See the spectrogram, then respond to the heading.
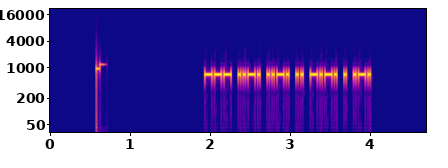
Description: Morse code, heard as a keyed tone, about 38 wpm, 700 Hz. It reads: OFFICER
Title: Seven Letter Words - 40wpm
